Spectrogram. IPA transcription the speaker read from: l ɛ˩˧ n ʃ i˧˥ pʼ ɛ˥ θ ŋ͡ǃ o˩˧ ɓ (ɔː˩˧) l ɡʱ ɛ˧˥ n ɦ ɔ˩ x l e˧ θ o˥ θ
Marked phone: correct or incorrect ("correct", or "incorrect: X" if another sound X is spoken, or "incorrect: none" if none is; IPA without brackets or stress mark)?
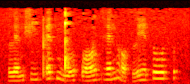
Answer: correct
